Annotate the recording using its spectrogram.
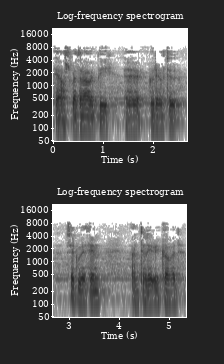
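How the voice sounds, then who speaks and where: A man, a former airman, giving a measured, formally worded recollection of the war in a documentary interview. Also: low-pitched, flat delivery, mellow, muffled recording. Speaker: former RAF airman recalling his war experience. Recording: faintly hissy 1960s radio recording.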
